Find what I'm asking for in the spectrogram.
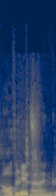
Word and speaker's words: Aldertine: You know, it, it's actually Aldertine.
